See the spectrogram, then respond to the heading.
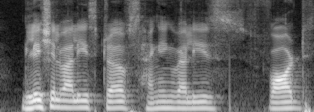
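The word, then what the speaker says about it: fjord: Ridges और horns, glacial valleys, troughs, hanging valleys, फॉर्ड या फिर चॉट, जो भी आप बोलो। फ्यॉर्ड वो ऐसे तो बोला जाता है, इसको प्रोनाउंस किया जाता है, बट प्रोनाउंस करने के लिए थोड़ी ना आएगा।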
